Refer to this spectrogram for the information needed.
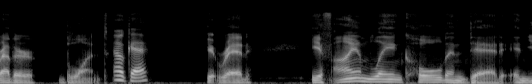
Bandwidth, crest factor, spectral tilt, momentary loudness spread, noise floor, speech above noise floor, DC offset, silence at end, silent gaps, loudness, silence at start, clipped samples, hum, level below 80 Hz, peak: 12 kHz; 18 dB; -7 dB/octave; 9 LU; -59 dBFS; 34 dB; under 0.1%; 0 s; none; -26 LUFS; 0 s; under 0.1%; none; -42 dBFS; -8 dBFS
